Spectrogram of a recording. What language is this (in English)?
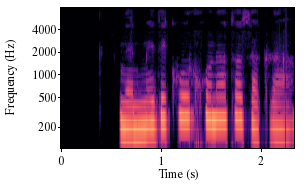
Pashto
